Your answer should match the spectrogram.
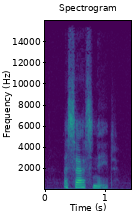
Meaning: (verb) To murder someone, especially an important person, by a sudden or obscure attack, especially for ideological or political reasons
- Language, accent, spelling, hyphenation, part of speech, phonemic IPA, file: English, General American, assassinate, as‧sas‧sin‧ate, verb / noun, /əˈsæs(ə)nˌeɪt/, En-us-assassinate.ogg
